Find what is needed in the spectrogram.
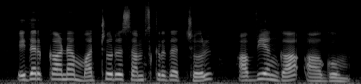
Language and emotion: Tamil, neutral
